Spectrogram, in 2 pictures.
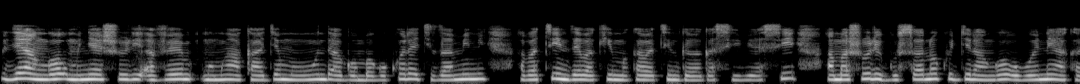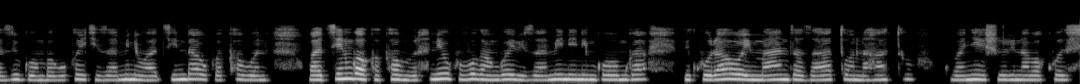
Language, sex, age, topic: Kinyarwanda, female, 18-24, education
